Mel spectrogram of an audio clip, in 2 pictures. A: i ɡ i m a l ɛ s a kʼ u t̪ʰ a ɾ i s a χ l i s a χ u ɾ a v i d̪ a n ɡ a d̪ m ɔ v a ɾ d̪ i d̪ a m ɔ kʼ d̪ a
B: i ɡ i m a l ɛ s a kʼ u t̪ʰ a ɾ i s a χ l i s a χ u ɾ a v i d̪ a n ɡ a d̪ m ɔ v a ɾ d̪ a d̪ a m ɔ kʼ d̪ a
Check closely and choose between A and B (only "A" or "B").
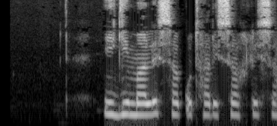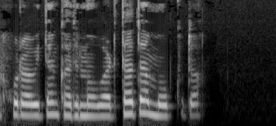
B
